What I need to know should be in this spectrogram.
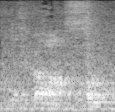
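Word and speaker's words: différance: അപ്പം ഫ്രഞ്ചിൽ ഉച്ചരിക്കുകയാണെങ്കിൽ ഡിഫറൻസ് ഡിഫറൻസ് നിങ്ങൾക്കത് മനസ്സിലാകുകയില്ല, ആർക്കും മനസ്സിലാകുകയില്ല. അതുപോലെ സൂക്ഷ്മമായിട്ട് ശ്രദ്ധിച്ചെങ്കിൽ മാത്രമേ ആ വ്യത്യാസം മനസ്സിലാക്കും. ഇയുടെയും എയുടെയും വ്യത്യാസമാണ്. ഉച്ചാരണത്തിൽ ഒരുപോലെ ഇരിക്കും, പക്ഷെ എഴുതുമ്പോഴേ വ്യത്യാസമുണ്ട്.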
